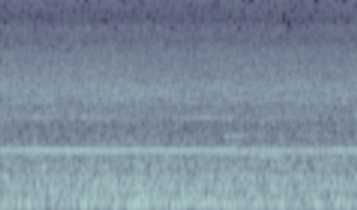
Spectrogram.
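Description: Hankyu Kyo-train Garaku train running along the line, heard from inside the front of the carriage: a steady low rumble of wheels on rail with a thin, steady whine above it.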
